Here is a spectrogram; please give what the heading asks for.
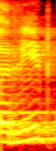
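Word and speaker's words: read: और उसके बाद रीड की जो थर्ड फॉर्म है, स्पेलिंग वही होते हैं लेकिन उसको पढ़ते हैं रेड।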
